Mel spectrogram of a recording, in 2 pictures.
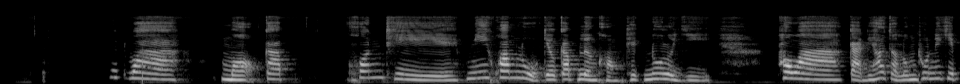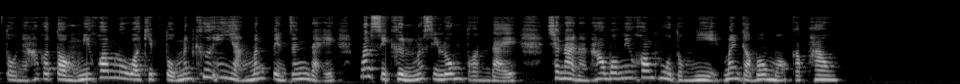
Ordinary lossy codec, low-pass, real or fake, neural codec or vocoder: MP3, 96 kbps; 9.9 kHz; real; none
